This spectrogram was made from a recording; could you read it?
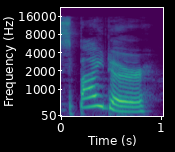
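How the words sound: It is said with an American accent. "in an American accent, I would have to say"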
